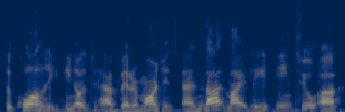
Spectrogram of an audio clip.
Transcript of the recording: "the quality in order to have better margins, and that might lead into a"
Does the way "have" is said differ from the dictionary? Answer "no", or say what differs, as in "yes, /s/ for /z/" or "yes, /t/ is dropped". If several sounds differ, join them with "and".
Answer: no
